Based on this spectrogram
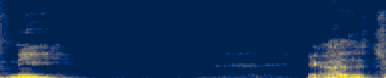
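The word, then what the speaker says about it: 你: It's not nigh. It's knee. Now I need to just say it's not nigh, it's me. As in me. Oh, my mistake. Knee is pronounced like knee.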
